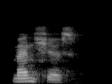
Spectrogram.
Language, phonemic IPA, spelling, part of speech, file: Dutch, /ˈmɛnʃəs/, mensjes, noun, Nl-mensjes.ogg
- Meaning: plural of mensje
